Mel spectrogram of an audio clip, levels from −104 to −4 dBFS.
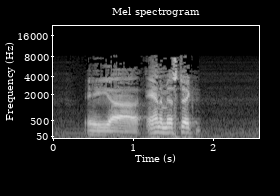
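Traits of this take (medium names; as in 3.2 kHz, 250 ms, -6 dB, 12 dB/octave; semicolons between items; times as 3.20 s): noise floor -64 dBFS; spectral tilt -3.0 dB/octave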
